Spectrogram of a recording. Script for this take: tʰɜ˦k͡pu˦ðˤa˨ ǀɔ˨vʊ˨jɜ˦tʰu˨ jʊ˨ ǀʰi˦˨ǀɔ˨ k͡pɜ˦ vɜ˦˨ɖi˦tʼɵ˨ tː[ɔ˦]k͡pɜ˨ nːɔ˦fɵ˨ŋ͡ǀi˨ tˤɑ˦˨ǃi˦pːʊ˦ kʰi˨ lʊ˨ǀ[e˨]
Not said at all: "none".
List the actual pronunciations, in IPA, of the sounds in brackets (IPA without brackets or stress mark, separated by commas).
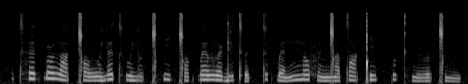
ɵ˦, i˨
